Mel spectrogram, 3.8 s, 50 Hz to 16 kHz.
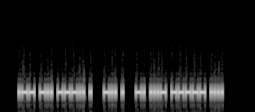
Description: Morse code, heard as a keyed tone, about 46 wpm, 700 Hz. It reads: WD8E DE NV0H
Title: USA Callsign DE Callsign - 4 Characters - 45wpm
